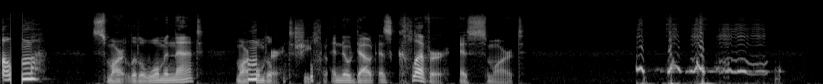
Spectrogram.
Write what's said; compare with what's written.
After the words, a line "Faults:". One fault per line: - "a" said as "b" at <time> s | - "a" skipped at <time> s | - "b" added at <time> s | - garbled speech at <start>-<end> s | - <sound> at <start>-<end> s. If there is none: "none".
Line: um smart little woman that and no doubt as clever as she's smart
um smart little woman that [garbled] and no doubt as clever as smart
Faults:
- dropout at 0.1-0.2 s
- garbled speech at 2.4-3.3 s
- "she's" skipped at 4.7 s
- bark at 6.4-7.9 s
